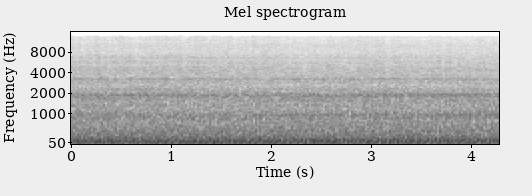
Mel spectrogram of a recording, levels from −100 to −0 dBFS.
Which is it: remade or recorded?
recorded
